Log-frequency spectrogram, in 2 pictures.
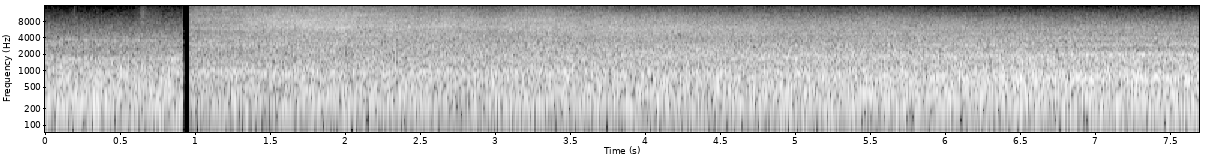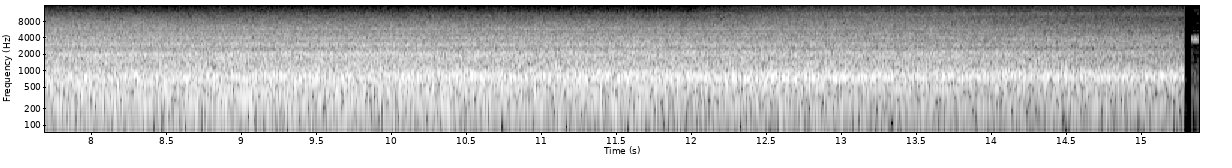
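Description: E7/W7-series shinkansen running along the platform: a loud, steady rush of wheel and air noise that starts about a second in and cuts off suddenly near the end.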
